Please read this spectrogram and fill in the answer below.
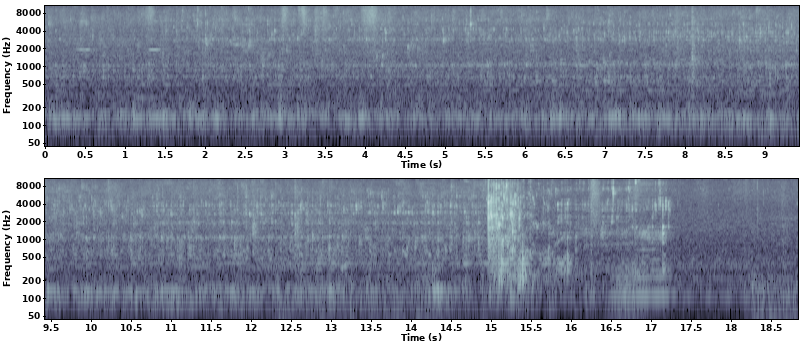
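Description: Water draining out of a bathroom sink through a new pop-up drain, running steadily: it drains freely now the drain set has been changed. About fifteen seconds in comes a short, much louder gurgle as the basin empties, then it goes quieter.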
